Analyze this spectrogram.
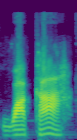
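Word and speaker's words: Waka': from Guatemala says El Peru also known as Waka same way that Waka right in Peru with the H but it's pronounced Waka w-a-k-a just like the site so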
